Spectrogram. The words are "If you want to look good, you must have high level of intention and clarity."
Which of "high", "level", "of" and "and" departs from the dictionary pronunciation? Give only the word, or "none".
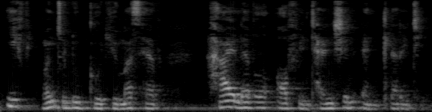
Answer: of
